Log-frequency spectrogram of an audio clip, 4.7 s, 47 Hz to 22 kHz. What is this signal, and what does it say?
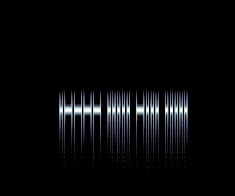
Morse code, heard as a keyed tone, about 25 wpm, 700 Hz. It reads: 15B5
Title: Four Challenging Letter-Number Combinations 25wpm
